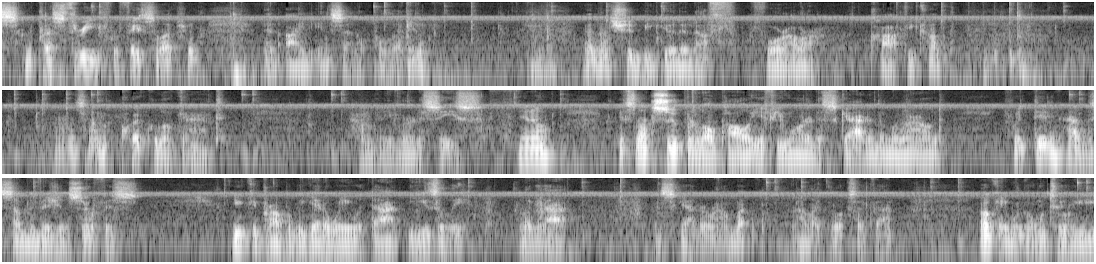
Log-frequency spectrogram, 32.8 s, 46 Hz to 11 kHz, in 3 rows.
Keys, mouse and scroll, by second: 0.4 3, 0.9 click, 2.4 i, 4.1 Tab, 4.4 middle click, 4.9-5.3 scroll down 3, 5.3 alt+a, 5.5 middle click, 6.2-6.6 scroll down 2, 6.6 middle click, 10.8 ctrl+s, 10.8 middle click, 11.3 middle click, 11.8 click, 14.0 click, 16.5 middle click, 18.5-19.3 scroll up 1, 19.3 scroll down 1, 21.6 click, 22.1 middle click, 27.6 middle click, 29.5 click, 29.8 middle click, 31.1 middle click.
